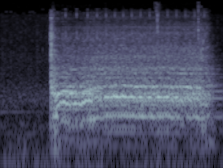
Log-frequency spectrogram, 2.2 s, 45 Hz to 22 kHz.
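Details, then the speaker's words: 1977 Jaguar XJ12 after a backfire and breakdown, starter hot-wired at the coil trigger wire to check spark: steady whirr about 1.5 seconds, never catches; crank no-start, spark present, odd marks in distributor cap. "this is the trigger wire to start there so I can sort of hot wire the starter right here and we can have a look there and see if we have any Spark"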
